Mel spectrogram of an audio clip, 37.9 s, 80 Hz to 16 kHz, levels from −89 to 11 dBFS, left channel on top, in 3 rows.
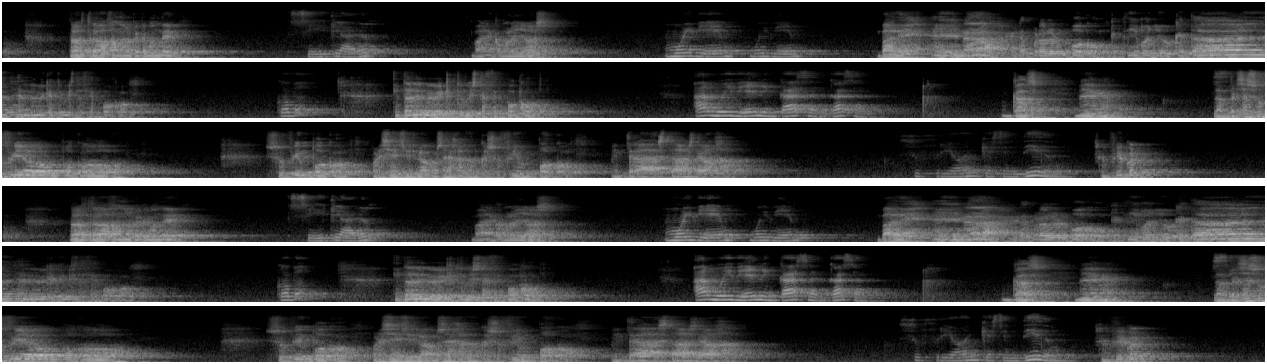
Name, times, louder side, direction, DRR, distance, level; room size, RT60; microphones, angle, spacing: voice 1, 0.7-1.8 4.7-5.5 8.8-13.9 16.1-18.1 22.6-23.8 24.7-26.5 27.5-27.6 27.9-31.0 31.4-32.6 36.2-36.6, equal, 45° left, 0 dB, 2.1 m, -28 dB
voice 2, 2.9-3.7 6.6-8.0 15.4-15.7 19.5-21.3 24.7-25.2 34.3-35.9, right 1 dB, 25° right, 6 dB, 0.9 m, -36 dB
11.0 x 7.5 x 5.2 m, 1.3 s
head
